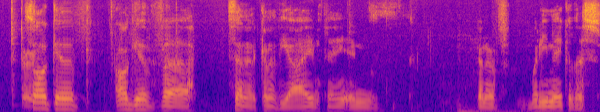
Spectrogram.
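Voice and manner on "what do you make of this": muttered under the breath. Asking a companion in character what they make of this: muttered under the breath. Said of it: "Kind of under, under my breath".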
